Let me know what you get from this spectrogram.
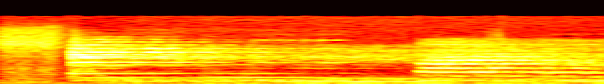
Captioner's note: beep beep beep; a single chime of a big bell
